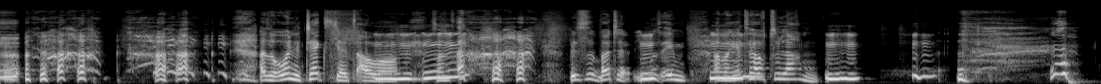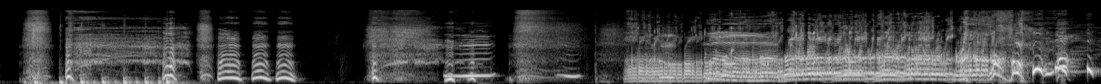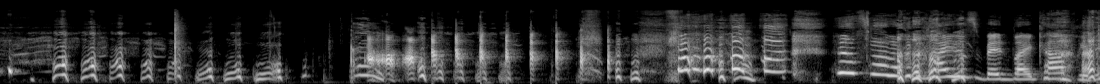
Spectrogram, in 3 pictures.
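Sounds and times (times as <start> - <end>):
laughter: 0.0 - 2.6, 3.8 - 5.4, 14.7 - 16.0, 18.1 - 30.1, 30.9 - 31.8, 32.6 - 33.0
speech: 0.0 - 12.0, 12.7 - 14.1, 14.7 - 16.3, 17.2 - 33.0
people gargling a song melody: 17.2 - 21.3.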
